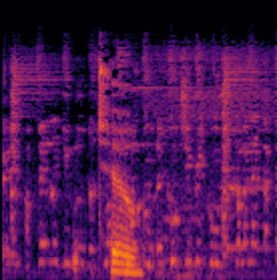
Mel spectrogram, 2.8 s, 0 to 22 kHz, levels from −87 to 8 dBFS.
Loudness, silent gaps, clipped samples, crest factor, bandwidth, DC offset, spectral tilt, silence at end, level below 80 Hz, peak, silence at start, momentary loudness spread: -23 LUFS; none; under 0.1%; 22 dB; 14.5 kHz; under 0.1%; -3 dB/octave; 0 s; -54 dBFS; -4 dBFS; 0.05 s; 15 LU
